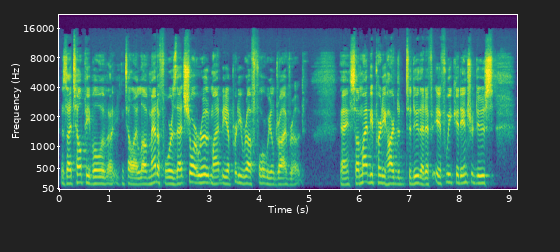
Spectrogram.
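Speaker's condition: No condition

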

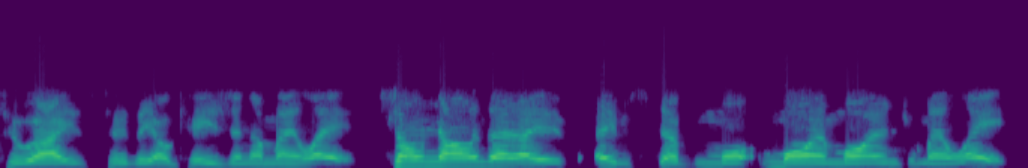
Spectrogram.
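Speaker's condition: Cerebral palsy; pronounced speech impediment

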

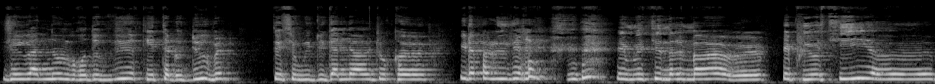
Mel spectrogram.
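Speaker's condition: Deaf from birth, congenital; never heard own voice, told would never speak; 20 years of parrot-like training to speak, now understood in public, voice may sound unusual

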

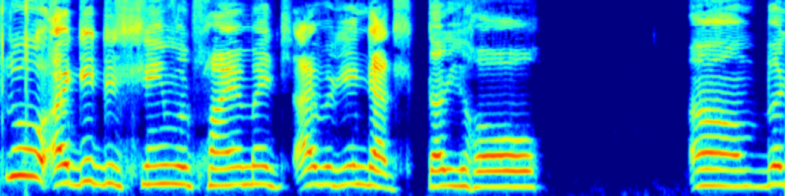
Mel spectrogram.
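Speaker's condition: Cerebral palsy; speech primarily affected

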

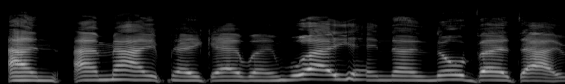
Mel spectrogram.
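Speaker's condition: Cerebral palsy; talks differently

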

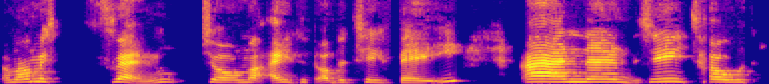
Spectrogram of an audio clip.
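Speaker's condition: Down syndrome; from birth, major heart surgery at 5 months old; age 21

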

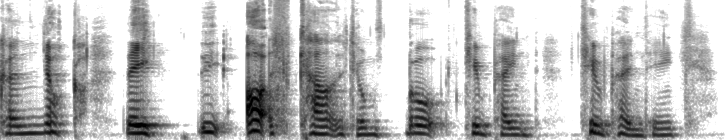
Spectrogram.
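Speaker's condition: Cerebral palsy; cerebral palsy from birth

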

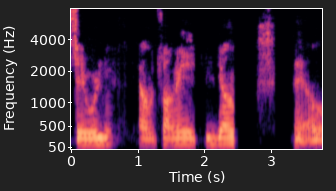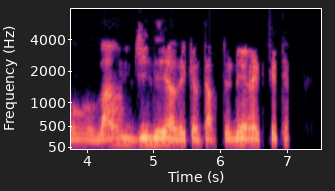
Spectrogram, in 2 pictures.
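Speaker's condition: Dystonia; neurological movement disorder, present since birth, rare, affects fine motor skills, judo from age three to offset motor troubles; 24 years old, about 24 years since onset; speech difficulties

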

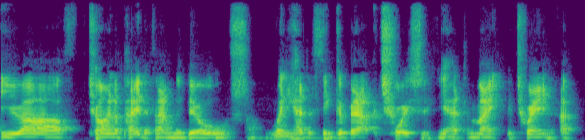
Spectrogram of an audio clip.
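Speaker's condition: Profound deafness, congenital, severe profound hearing loss; Auslan second language

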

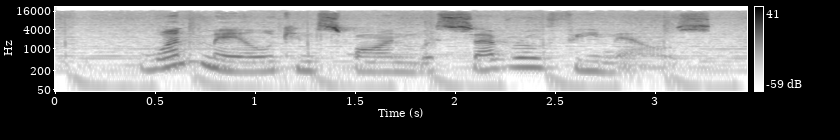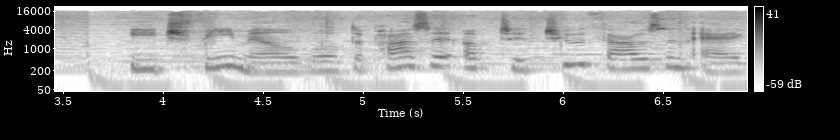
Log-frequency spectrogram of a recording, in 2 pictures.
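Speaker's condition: No condition

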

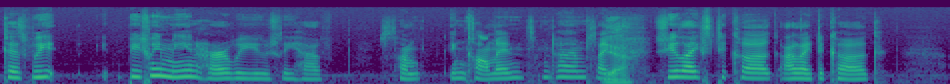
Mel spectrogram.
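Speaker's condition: Down syndrome

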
